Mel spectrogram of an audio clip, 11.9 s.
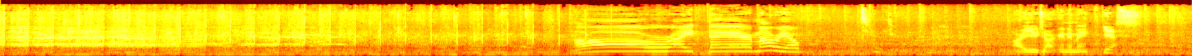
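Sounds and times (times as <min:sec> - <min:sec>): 
cheers and whoops: 0:00.0 - 0:03.7
audience applause: 0:00.0 - 0:06.6
speech: 0:06.8 - 0:08.8, 0:10.1 - 0:11.9.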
